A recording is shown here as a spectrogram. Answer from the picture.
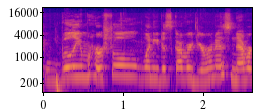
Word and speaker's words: Uranus: Yeah, it's the one planet that is still Greek, and the Greek pronunciation would be Uranus.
